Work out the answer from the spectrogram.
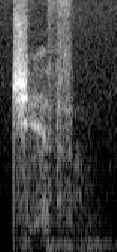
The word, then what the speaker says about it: GIF: The other very common pronunciation for this would be Jif, like the peanut butter brand, if you're familiar with that.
